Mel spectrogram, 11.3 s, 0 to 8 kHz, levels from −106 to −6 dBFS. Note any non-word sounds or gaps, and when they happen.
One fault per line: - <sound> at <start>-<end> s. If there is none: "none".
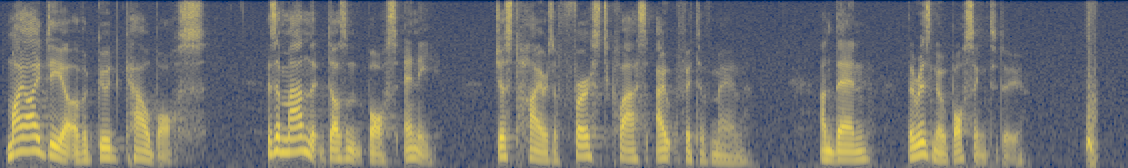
- whoosh at 10.8-11.0 s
